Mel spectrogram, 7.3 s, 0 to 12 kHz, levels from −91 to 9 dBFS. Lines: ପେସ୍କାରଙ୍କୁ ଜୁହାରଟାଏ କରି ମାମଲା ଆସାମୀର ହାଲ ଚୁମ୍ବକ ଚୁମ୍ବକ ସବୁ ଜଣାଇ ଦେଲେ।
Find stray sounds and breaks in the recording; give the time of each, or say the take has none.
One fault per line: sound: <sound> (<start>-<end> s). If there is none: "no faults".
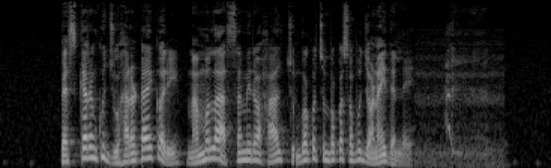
sound: dropout (3.9-3.9 s)
sound: laugh (5.9-6.5 s)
